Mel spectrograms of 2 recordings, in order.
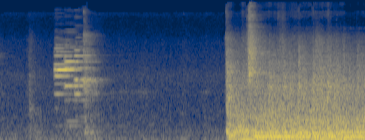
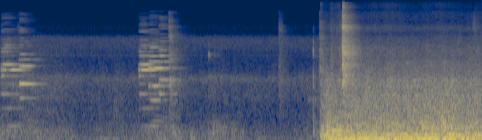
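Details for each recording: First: Electrolux front-load dryer: a beep, then a heavy, rapid thumping rumble from the drum at startup, which began suddenly with a load in it; something stuck in the motor or rollers is suspected, not confirmed. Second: Electrolux front-load clothes dryer after the front was removed and reassembled to cure a loud rumbling, as if shoes were tumbling: two control beeps, then a smooth, even low rumble with no thumping; normal operation.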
